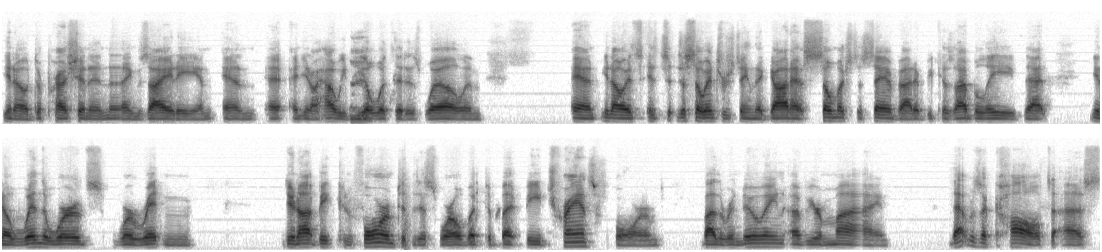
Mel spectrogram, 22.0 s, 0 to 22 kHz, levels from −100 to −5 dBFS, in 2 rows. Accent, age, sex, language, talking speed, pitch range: American, 50-69, male, English, 195 wpm, 90-110 Hz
